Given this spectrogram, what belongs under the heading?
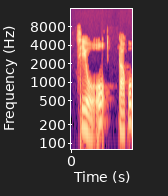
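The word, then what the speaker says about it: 九: 9의 발음이 지오라고 발음을 하는데, 이 지우가 오래되다 구자랑 발음이 똑같기 때문에 무언가 굉장히 오래되다, 지속되다 라는 표현으로 좋아한다고 했죠.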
